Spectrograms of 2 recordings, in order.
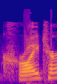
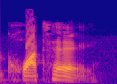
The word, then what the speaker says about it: Kreuter: Is it Kreuter or Quate? – No, you got it. It's Kreuter. It is Kreuter. Kreuter. Although Quate sounds more fancy, but it is Kreuter, yes.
